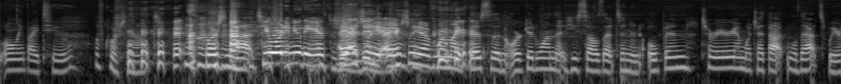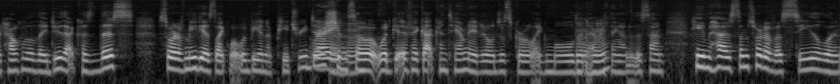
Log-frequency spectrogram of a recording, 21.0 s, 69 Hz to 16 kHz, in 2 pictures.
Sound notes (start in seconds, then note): 4.8 laughing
